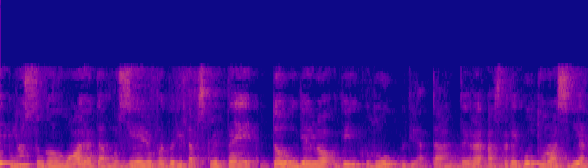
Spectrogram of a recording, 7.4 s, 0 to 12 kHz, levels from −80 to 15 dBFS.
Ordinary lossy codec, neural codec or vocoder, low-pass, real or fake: MP3, 96 kbps; codec, 16 kHz, 2 kbps, FunCodec, trained on Chinese and English, 25 frames a second; 7.2 kHz; fake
